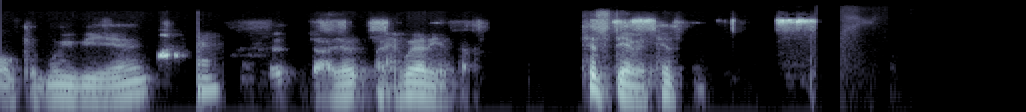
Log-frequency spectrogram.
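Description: A middle-aged man speaks calmly through a microphone on an online call.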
